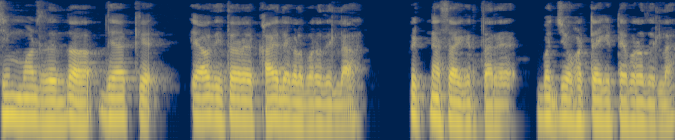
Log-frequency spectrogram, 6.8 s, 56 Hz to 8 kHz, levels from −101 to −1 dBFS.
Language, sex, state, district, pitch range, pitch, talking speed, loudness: Kannada, male, Karnataka, Shimoga, 110-125 Hz, 115 Hz, 105 wpm, -19 LUFS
